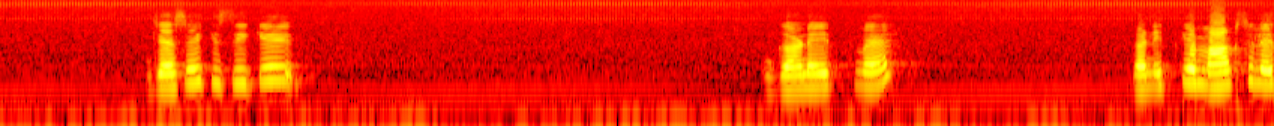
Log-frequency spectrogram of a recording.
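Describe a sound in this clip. A woman speaks in short phrases through a headset microphone.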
